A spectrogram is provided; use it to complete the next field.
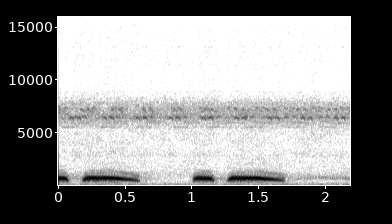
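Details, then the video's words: Spotted dove kept as a trapping decoy, 9 January 2024, giving two coo phrases, each a brief low hoot then a longer, slowly falling coo, against a faint steady high-pitched hiss. "Bổi Quá Chịu Gù | Nết gù liền lạc liên tục"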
